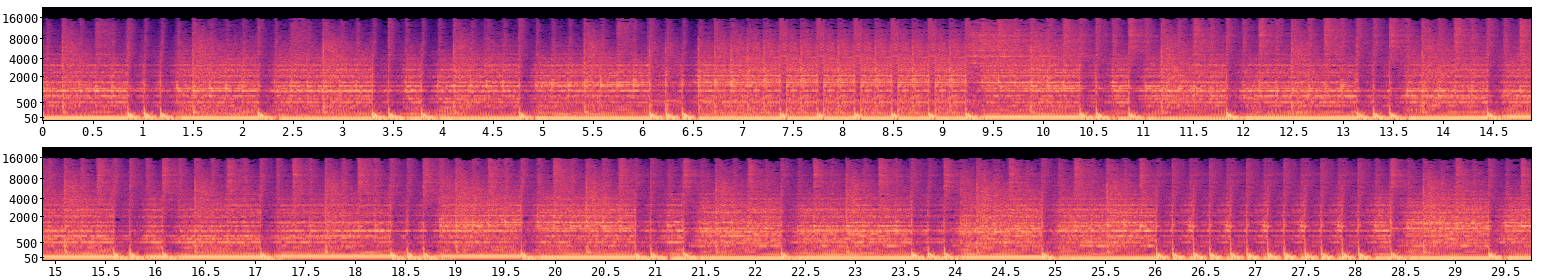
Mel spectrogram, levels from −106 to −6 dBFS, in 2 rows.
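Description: At 7.43 s and again at 26.38 s, a system hang loop takes over for about 1.86 s: the system stalled while the hardware kept replaying its ring buffer, so one 0.37 s chunk repeats five times at 2.69 Hz, which fits a 16384-sample buffer. It sounds like a stuttering machine-gun judder. A waveform shows five identical blocks side by side, and a spectrogram shows the same pattern tiled with hard vertical seams. Almost no audio seems lost afterwards.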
